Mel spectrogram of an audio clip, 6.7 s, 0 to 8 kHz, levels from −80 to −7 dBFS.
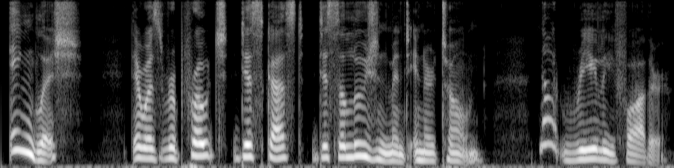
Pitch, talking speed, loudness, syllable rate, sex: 185 Hz, 105 wpm, -19 LUFS, 4.0 syllables/s, female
